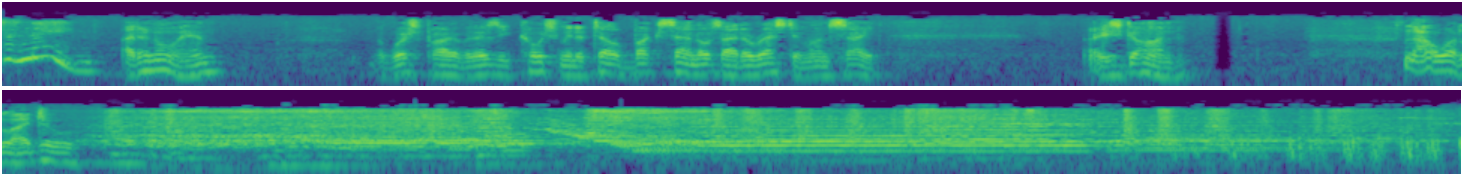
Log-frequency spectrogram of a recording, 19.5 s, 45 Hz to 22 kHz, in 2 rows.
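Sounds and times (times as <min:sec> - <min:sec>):
speech: 0:00.6 - 0:01.6, 0:02.5 - 0:06.1, 0:07.2 - 0:08.0, 0:09.3 - 0:11.0
loud sustained train whistle: 0:10.2 - 0:19.4.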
